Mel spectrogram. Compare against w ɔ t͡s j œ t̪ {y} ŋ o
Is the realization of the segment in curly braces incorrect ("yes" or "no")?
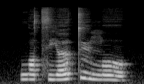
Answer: no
